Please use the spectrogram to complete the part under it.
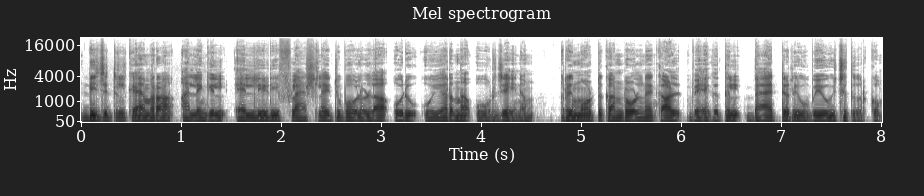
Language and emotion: Malayalam, neutral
